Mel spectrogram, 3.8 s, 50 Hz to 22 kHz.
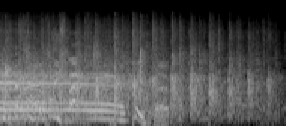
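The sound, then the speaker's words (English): An audience at DreamCon 2023 claps, a dense patter of many hands that carries on steadily throughout, with voices talking and cheering over the first half before fading under the applause. “Can we clap? Yeah, clap. Go ahead.”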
